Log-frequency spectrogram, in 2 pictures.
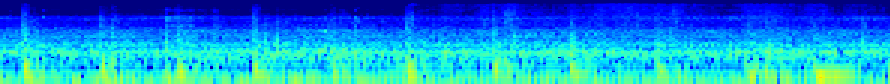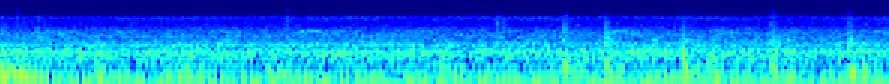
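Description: Footsteps thud while running.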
